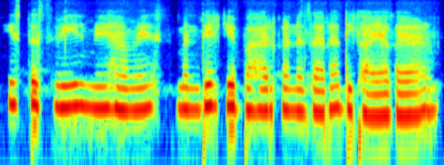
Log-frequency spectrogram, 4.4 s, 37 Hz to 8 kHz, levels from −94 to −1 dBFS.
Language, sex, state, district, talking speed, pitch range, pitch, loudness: Hindi, female, Uttar Pradesh, Lalitpur, 160 wpm, 215-245 Hz, 225 Hz, -16 LUFS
